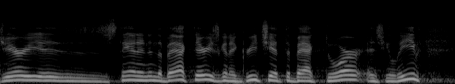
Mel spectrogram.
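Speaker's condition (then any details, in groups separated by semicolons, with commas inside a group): No condition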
